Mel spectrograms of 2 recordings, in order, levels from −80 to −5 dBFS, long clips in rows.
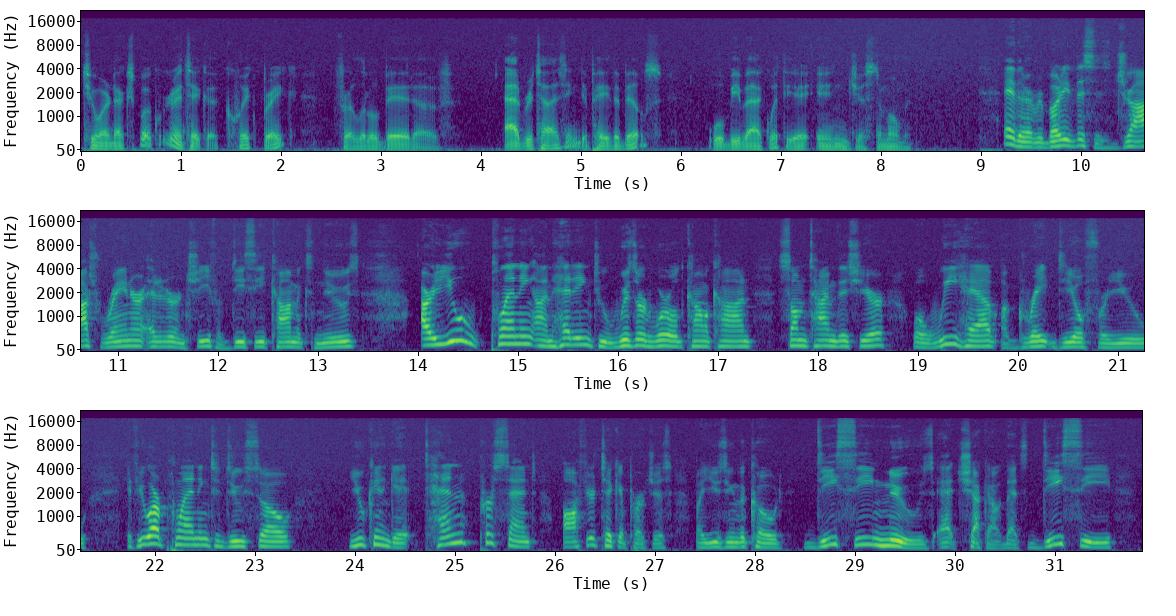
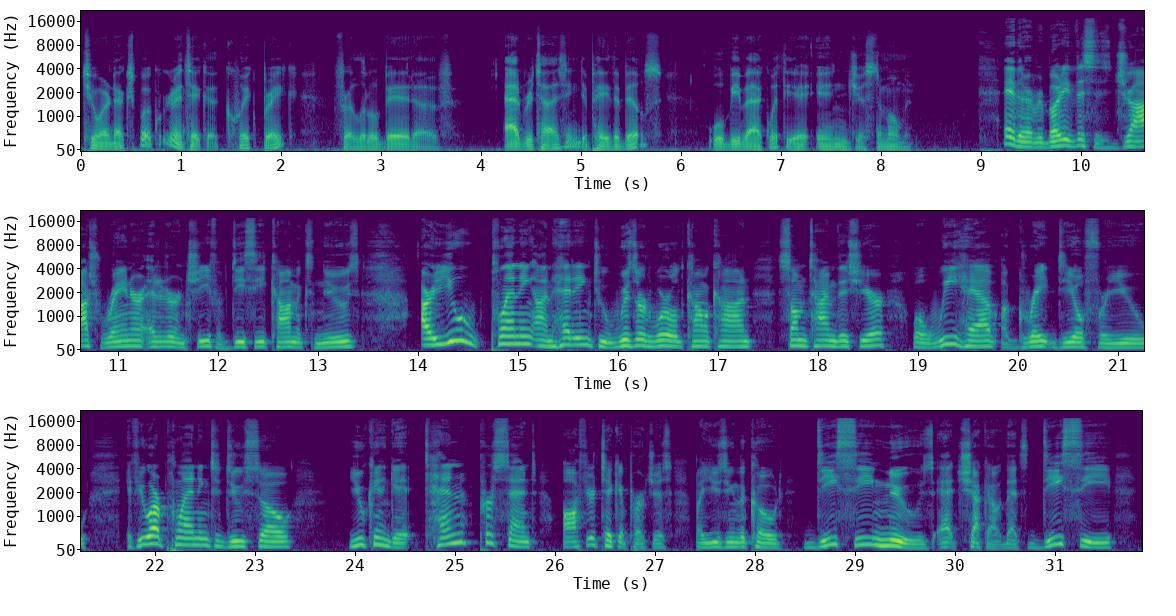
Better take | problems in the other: second | hiss; faint; throughout; 20 dB below the speech

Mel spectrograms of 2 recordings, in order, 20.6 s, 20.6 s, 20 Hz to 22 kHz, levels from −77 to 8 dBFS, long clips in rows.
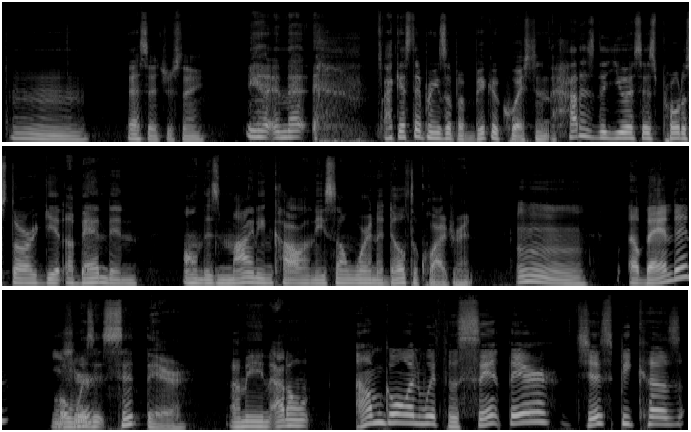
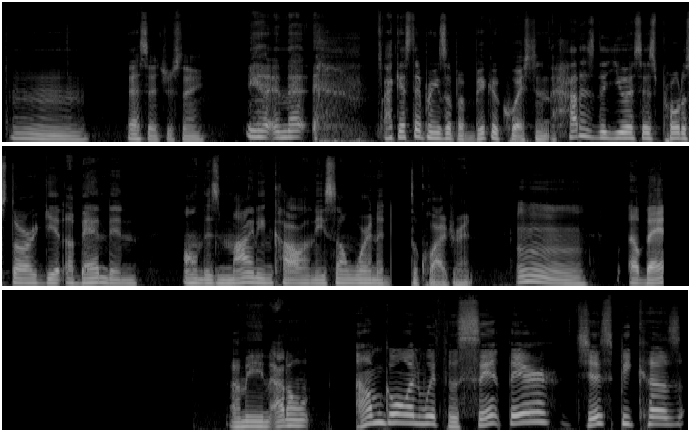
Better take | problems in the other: first | audio cutting out; at 11 s and at 13 s for 2 s

